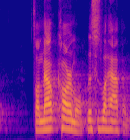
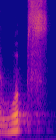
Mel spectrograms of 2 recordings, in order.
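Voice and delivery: small, low, soft admission; understated comic oops; 4 semitones lower, 10 dB quieter than usual. Retold or imitated. Humbled prophets on their knees, understated comic oops. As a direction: drop it quietly as a deadpan punchline. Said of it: "and they cry out".

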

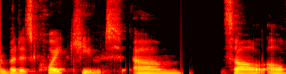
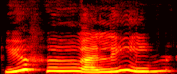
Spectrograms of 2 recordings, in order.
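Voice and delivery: calling out yoo-hoo; 13 semitones higher, slower than usual. Retold or imitated. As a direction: call out to a friend across the dance floor.

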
